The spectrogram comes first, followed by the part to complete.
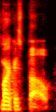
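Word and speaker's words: Mbow: I think that it's Bo, by the way. It's Marcus Bo. Marcus Bo? Yeah, Marcus Bo. Okay, the M's not pronounced.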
